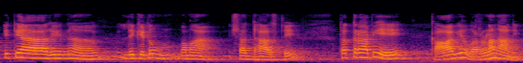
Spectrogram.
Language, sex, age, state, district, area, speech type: Sanskrit, male, 60+, Karnataka, Shimoga, urban, spontaneous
